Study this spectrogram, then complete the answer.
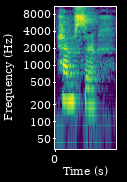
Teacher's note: sometimes we hear p sound in word hamster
